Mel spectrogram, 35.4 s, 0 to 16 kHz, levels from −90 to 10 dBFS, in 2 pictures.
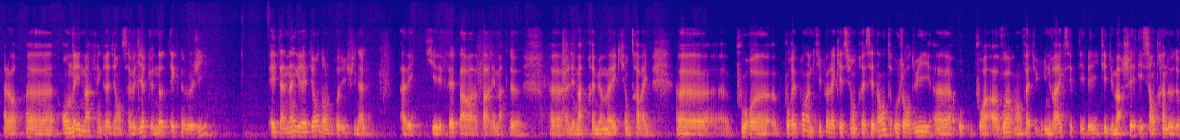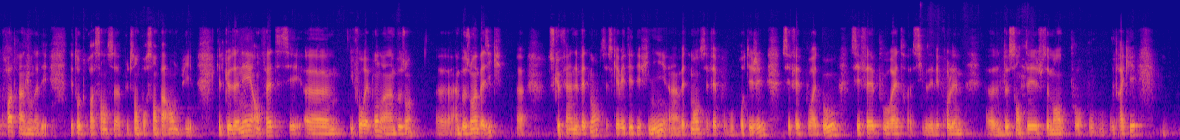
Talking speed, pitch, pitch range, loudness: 235 wpm, 90 Hz, 85-95 Hz, -19 LUFS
